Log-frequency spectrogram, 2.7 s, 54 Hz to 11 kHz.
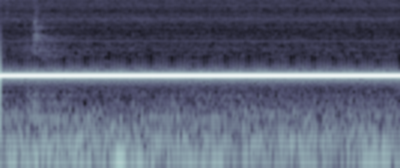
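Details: Behringer PMP 3000 mixer: steady pure whistle near 1 kHz at constant loudness, microphone feeding back through the mixer; channels 1 and 3 reach roughly the same gain before feedback (about 75), though channel 1 is noisier.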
